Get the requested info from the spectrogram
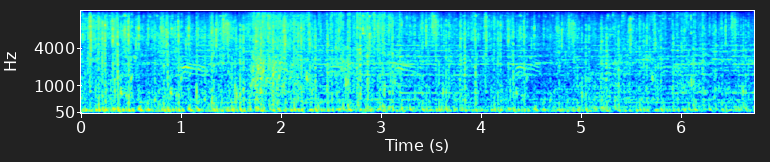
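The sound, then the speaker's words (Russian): Loud, dense drumming of a red horse's hooves clip-clopping at a fast, steady pace as it comes forth, with a horse neighing amid a low rumble that continues throughout. “И вышел другой конь, рыжий, и сидящему на нем дан большой меч.”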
